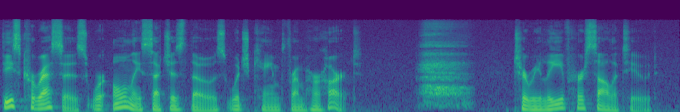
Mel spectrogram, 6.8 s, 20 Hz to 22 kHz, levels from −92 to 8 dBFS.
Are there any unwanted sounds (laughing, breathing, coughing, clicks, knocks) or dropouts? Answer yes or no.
yes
